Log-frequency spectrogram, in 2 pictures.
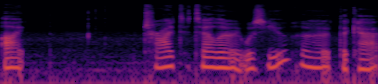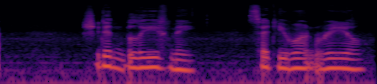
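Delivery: put-on soft, high, dejected child; quiet, downcast little voice; Isaac, teary-eyed. A narrator's reading. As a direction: say it small and hurt, close to tears. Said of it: "a teary-eyed Isaac".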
